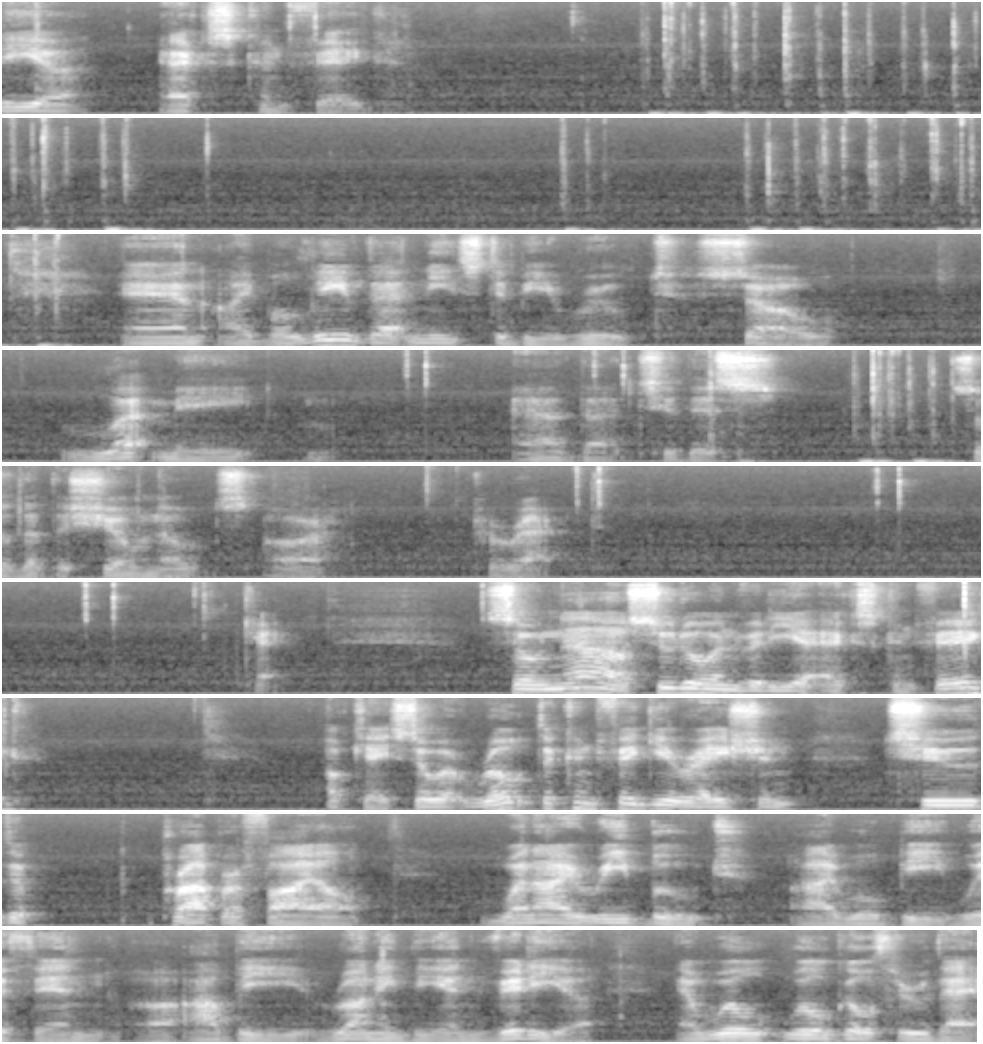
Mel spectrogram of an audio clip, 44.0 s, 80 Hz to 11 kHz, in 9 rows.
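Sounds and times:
computer keyboard typing: 3.2 - 5.6, 7.7 - 8.0, 8.6 - 10.1, 17.7 - 19.5.

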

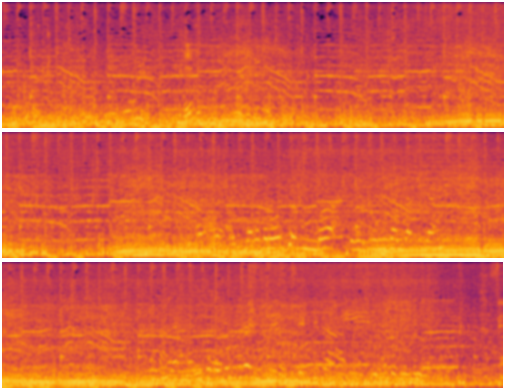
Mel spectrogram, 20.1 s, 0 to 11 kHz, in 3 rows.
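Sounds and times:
motorcycle engine running: 0.0 - 20.0
song with singing voice: 0.0 - 20.0.

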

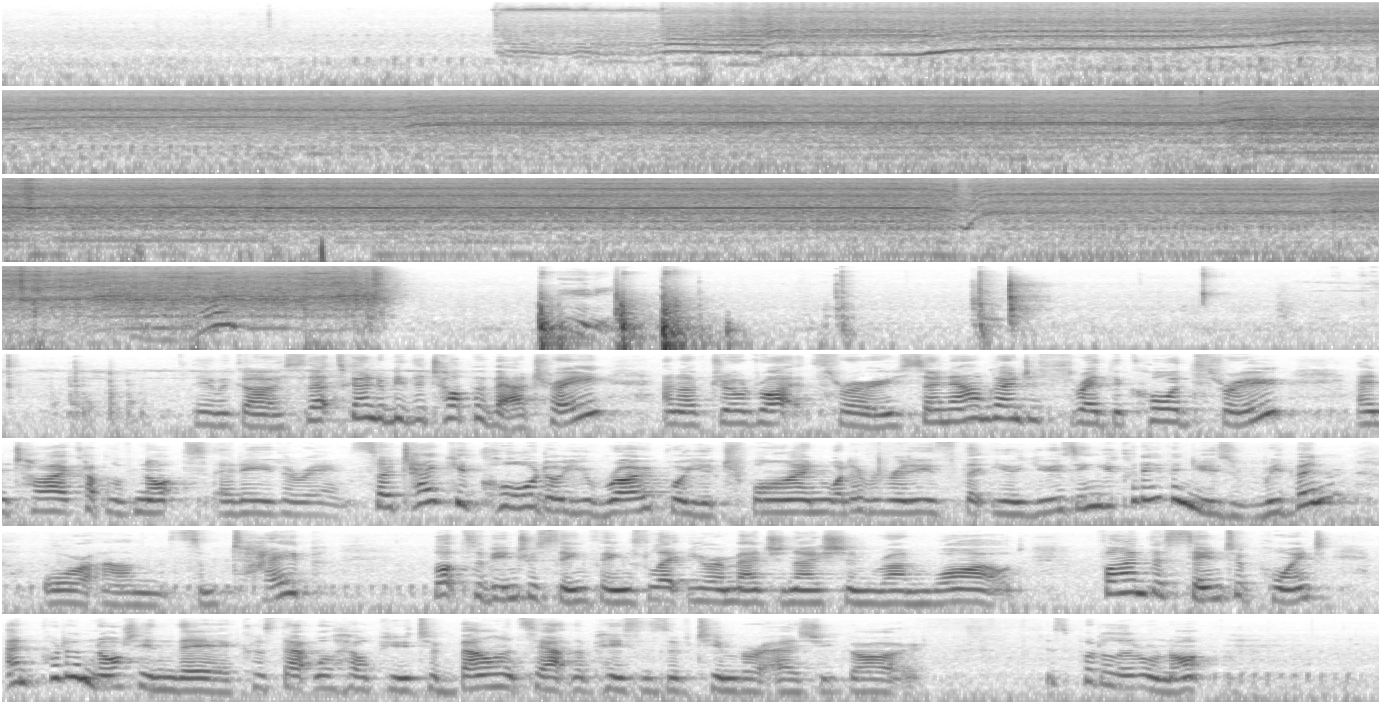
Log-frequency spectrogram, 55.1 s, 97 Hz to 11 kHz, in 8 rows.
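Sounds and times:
cordless drill boring wood: 2.5 - 22.7
knocks: 23.3 - 24.4.

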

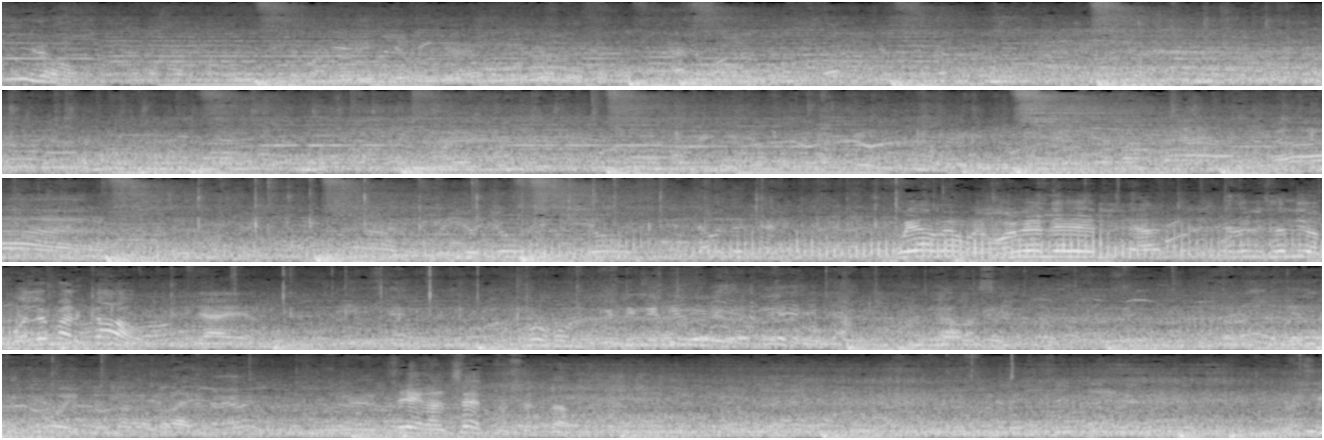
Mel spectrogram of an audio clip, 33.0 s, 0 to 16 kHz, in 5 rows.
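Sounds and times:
band playing music: 0.0 - 19.2
crowd chatter: 0.0 - 33.0.

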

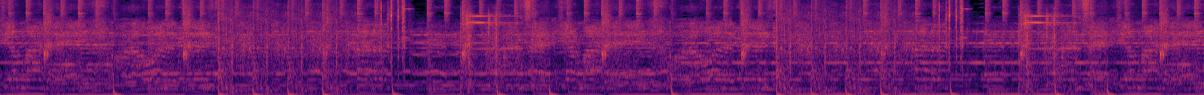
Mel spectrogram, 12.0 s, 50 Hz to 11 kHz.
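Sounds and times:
music with kick-drum beat: 0.0 - 12.0.

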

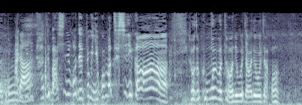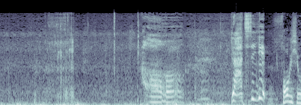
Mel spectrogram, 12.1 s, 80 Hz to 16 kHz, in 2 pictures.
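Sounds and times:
low rumble: 0.0 - 11.6
slurping from metal spoon: 6.9 - 7.7.

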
